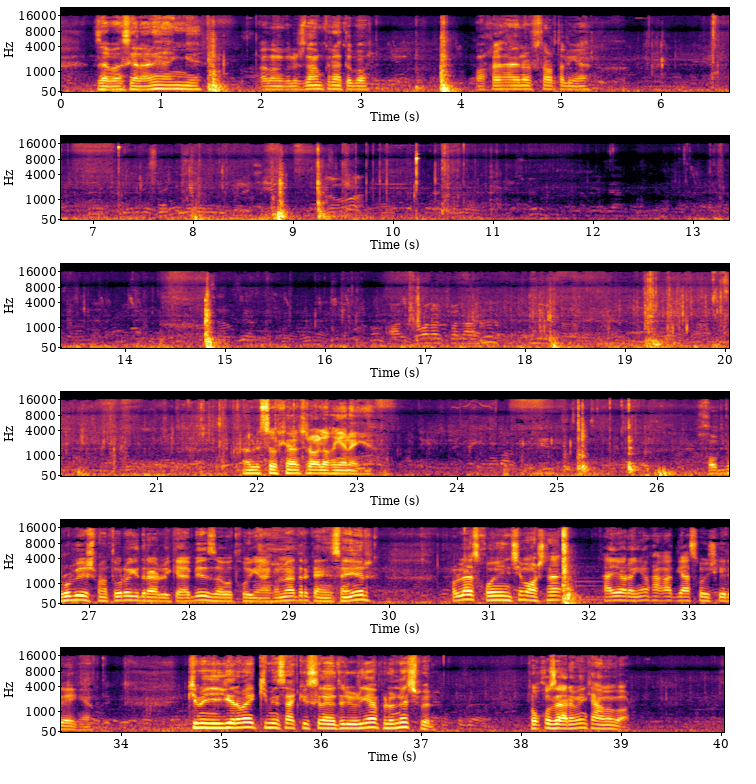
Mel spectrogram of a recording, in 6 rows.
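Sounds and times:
crowd chatter: 0.0s - 40.0s.

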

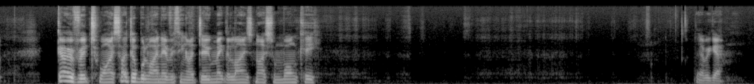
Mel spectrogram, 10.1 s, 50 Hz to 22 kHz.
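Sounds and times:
marker scratching on paper: 4.0s - 7.8s.

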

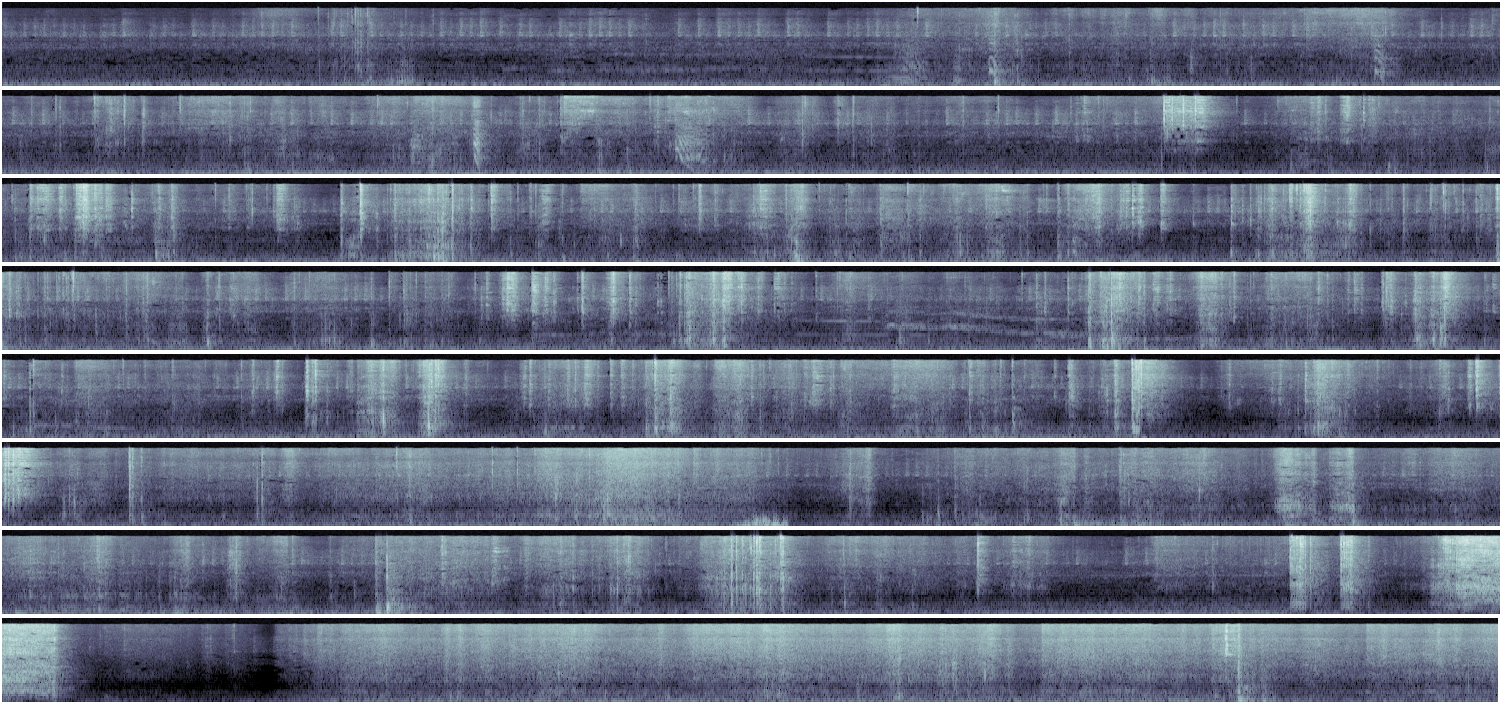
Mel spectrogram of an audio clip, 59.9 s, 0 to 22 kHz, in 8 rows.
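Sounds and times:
plastic film crinkling: 2.7s - 59.9s.

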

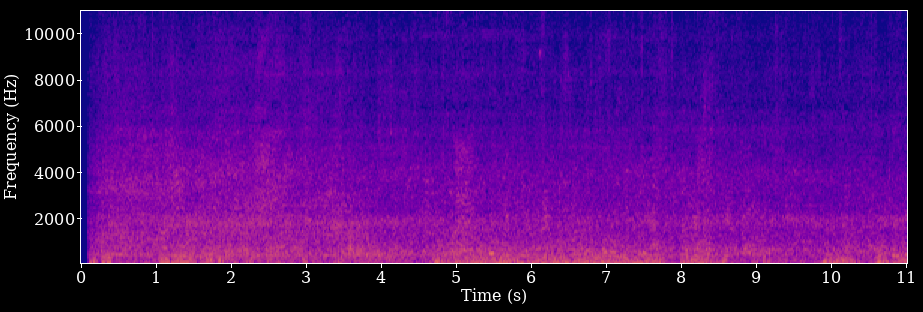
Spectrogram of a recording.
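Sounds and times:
faint voices of people: 0.1s - 11.0s.

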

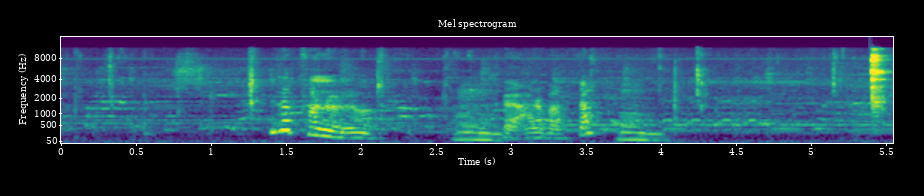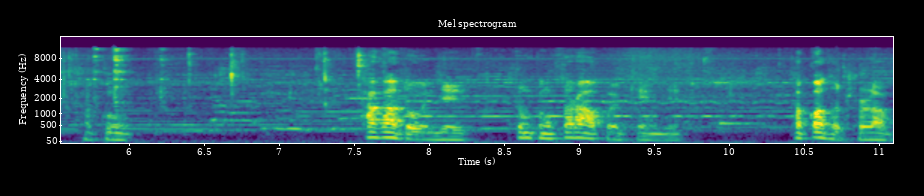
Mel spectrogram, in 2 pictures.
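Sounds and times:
chopsticks and tableware clinking: 5.4s - 6.4s.

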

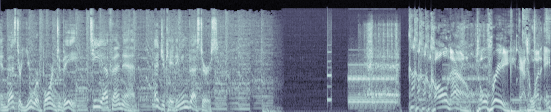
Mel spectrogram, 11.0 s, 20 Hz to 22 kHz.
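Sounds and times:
telephone ringing tone: 6.9s - 8.0s, 8.9s - 9.8s.

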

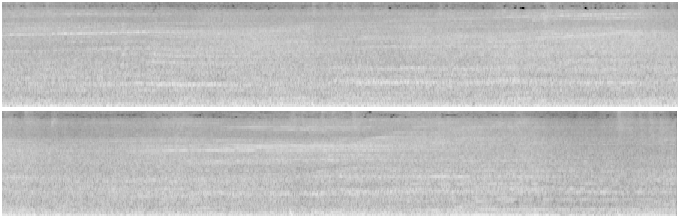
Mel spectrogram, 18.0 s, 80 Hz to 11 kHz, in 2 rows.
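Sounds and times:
roller coaster rumbling on track: 0.0s - 18.0s.

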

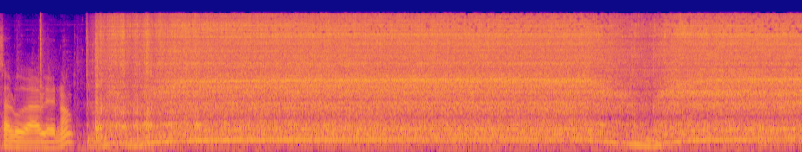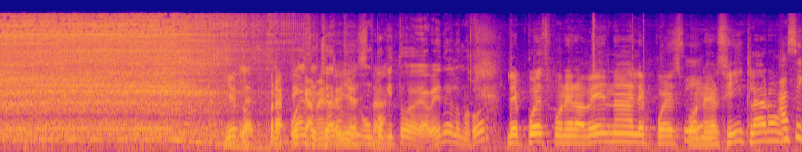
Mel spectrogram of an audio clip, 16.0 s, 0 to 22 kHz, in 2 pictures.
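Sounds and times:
blender running at high speed: 0.9s - 11.8s.

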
